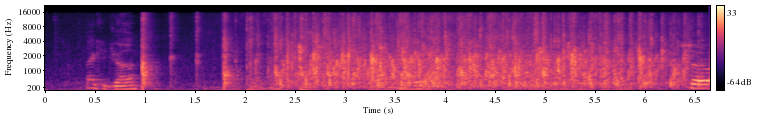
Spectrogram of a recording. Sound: applause

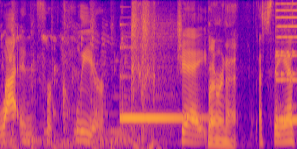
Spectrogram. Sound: bell dinging

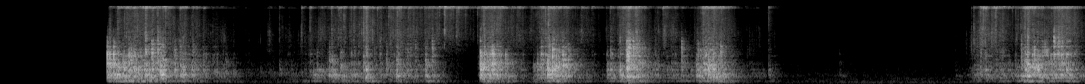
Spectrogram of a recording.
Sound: sound of chain

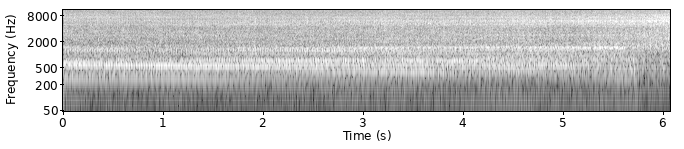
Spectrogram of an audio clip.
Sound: drill whirring

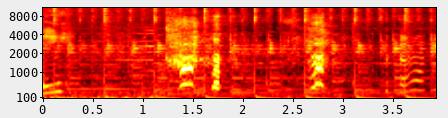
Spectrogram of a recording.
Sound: bird call, laughter

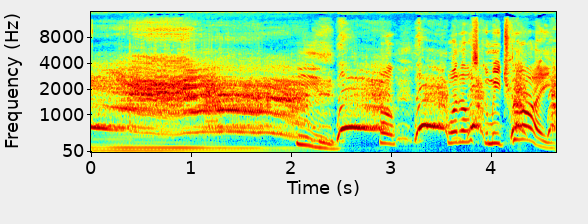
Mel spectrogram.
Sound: crying

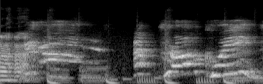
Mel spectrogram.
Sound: screams; laughs

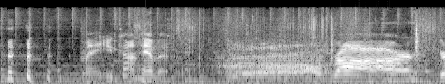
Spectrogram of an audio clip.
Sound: bear roars

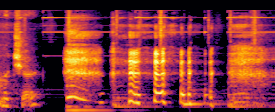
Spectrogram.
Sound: laughing

